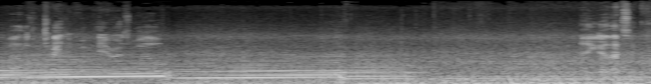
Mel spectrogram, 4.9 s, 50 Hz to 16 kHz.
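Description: A Porsche 991 GT3 RS engine accelerating, heard from inside the car as a loud, close rising whine that climbs in pitch through quick gear changes, with brief dips between shifts.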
